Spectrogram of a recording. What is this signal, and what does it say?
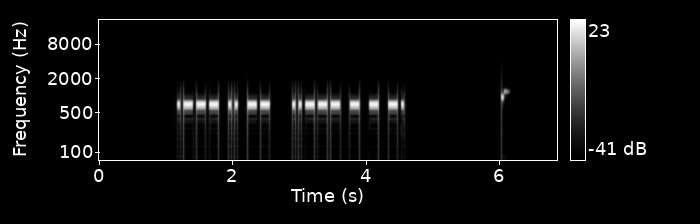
Morse code, heard as a keyed tone, about 25 wpm, 700 Hz. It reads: JIM 2TTN
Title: CWT Exchange 25wpm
